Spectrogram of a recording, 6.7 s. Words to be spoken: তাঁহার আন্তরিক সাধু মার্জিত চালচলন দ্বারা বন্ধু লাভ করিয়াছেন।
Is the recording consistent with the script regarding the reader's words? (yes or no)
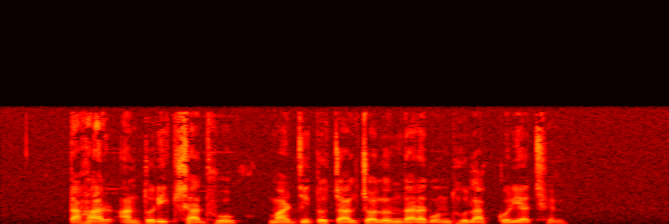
yes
